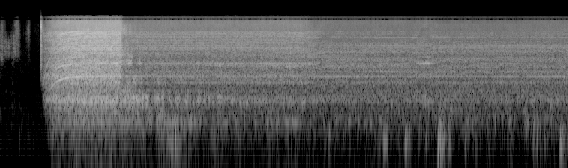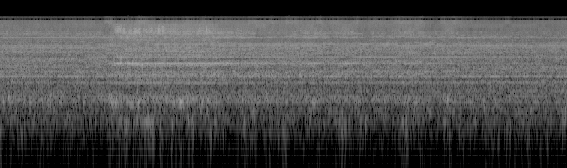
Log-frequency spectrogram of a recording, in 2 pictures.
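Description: A hair dryer drying modeling paste tipped with a little green switches on at full roar, then settles into a steady, close, continuous whoosh with a faint whine.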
